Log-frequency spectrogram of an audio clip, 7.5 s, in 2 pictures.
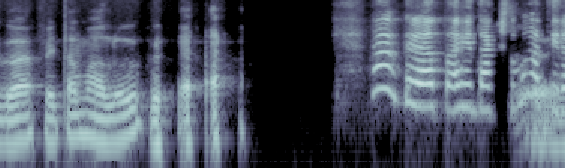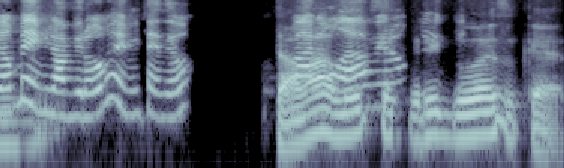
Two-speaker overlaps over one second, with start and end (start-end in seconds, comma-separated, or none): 5.7-6.9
